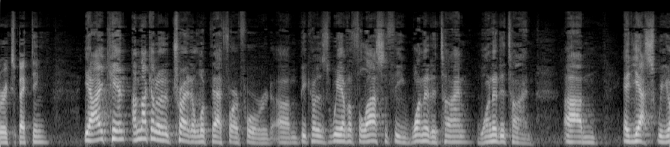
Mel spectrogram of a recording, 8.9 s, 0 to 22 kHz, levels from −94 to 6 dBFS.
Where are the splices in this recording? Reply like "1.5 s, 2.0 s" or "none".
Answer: none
